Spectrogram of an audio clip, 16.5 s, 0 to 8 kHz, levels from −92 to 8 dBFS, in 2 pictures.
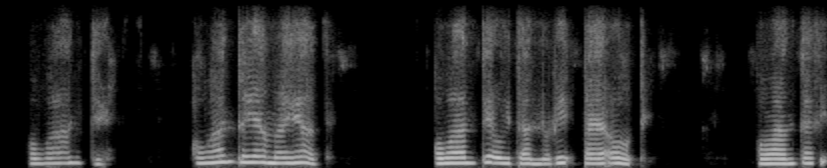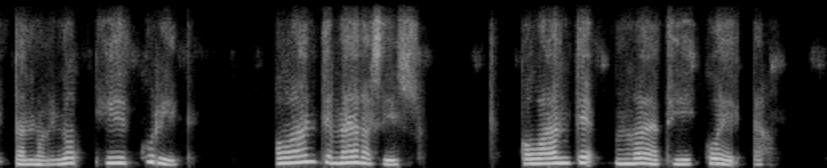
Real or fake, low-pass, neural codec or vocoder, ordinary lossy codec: fake; 7.2 kHz; codec, 16 kHz in and 24 kHz out, 0.6 kbps, FireRedTTS-2 codec; Opus, 16 kbps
